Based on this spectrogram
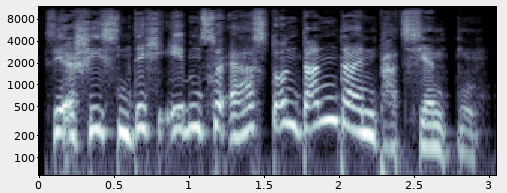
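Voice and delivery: high-pitched daughter warning her father; Verbene, urgent reasoning. A narrator's reading. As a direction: plead for sense, pitched well up. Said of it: "versuchte es Verbene mit Vernunft". (mit hoher Stimme eindringlich warnend)

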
